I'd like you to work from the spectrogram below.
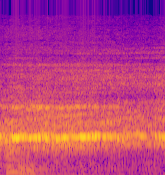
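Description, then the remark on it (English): A pickup truck's tires spin in place with a steady, high-pitched whine and rough scrubbing, holding at constant loudness for a couple of seconds without gaining traction. “I'm watching the tires of the truck. Do they ever go forward?”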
